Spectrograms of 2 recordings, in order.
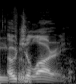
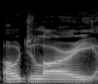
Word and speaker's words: Ojulari: Ojulari. – Ojulari.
